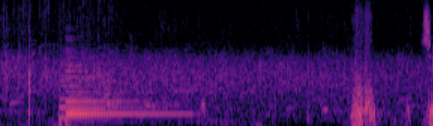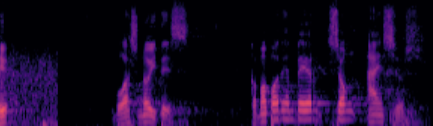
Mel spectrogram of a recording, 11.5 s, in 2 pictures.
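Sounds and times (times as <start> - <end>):
audience applause: 0.0 - 6.6
speech: 0.8 - 1.0, 5.7 - 6.0, 7.3 - 8.4, 9.1 - 11.4
held musical chord: 0.8 - 2.9.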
